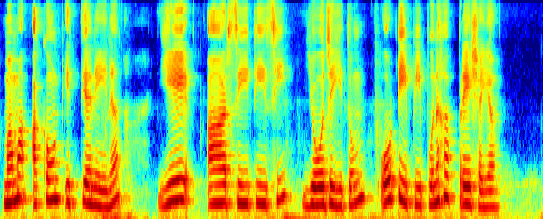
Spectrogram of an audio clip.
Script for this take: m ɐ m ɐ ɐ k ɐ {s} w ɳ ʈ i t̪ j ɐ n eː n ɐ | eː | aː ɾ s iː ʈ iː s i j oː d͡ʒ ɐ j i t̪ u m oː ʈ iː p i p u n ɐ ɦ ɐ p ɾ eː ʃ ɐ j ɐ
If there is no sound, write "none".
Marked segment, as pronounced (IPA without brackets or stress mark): none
